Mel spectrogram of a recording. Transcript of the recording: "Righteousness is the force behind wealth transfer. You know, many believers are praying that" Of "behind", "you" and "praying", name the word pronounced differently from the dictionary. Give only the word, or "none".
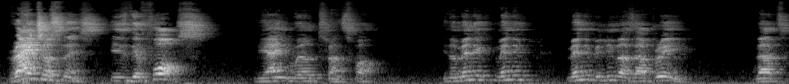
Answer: praying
